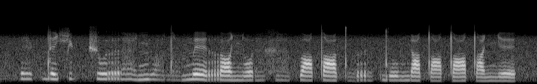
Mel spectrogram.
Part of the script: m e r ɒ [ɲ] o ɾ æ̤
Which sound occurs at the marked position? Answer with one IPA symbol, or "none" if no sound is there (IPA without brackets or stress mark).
ɲ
